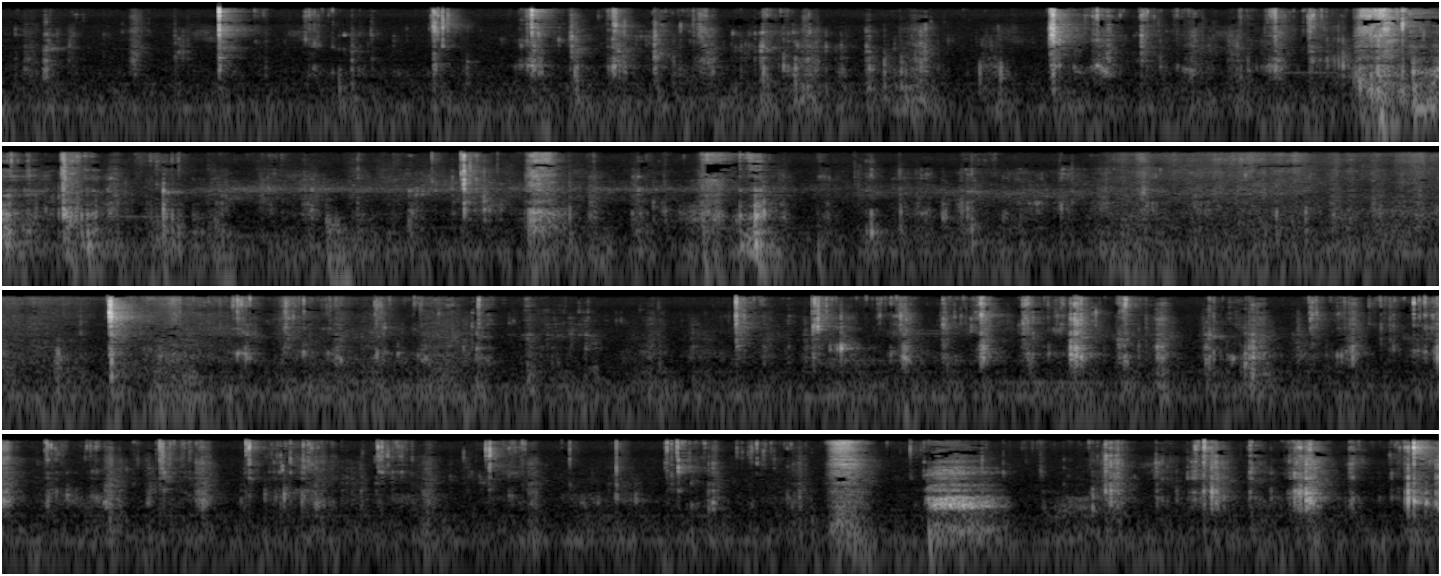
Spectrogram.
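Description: Close-miked eating of soft, sticky spicy ox feet and noodles: wet chewing and lip smacks in a steady run of small clicks, with a few louder mouthfuls along the way.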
